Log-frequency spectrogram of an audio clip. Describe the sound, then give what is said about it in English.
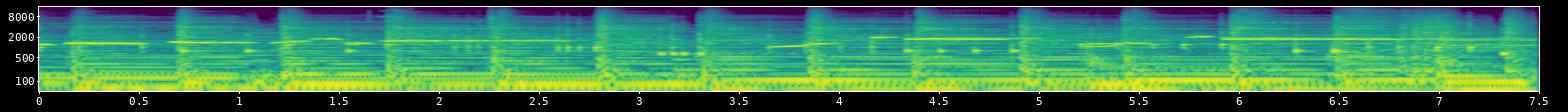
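A bright whistled melody rides over a bouncy song with a 1920s British music hall sound: steady, regular percussive hits that sound like banging on coconuts and light jingling Mellotron chimes, lively and upbeat throughout with no voices. “And a happy little whistling tune.”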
